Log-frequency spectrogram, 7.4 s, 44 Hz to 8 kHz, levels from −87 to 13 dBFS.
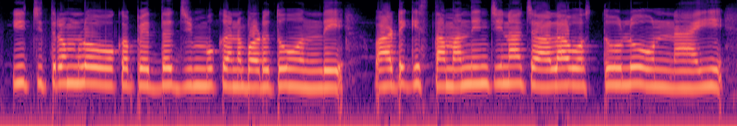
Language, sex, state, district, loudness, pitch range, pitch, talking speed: Telugu, female, Telangana, Hyderabad, -12 LUFS, 230-250 Hz, 235 Hz, 95 wpm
